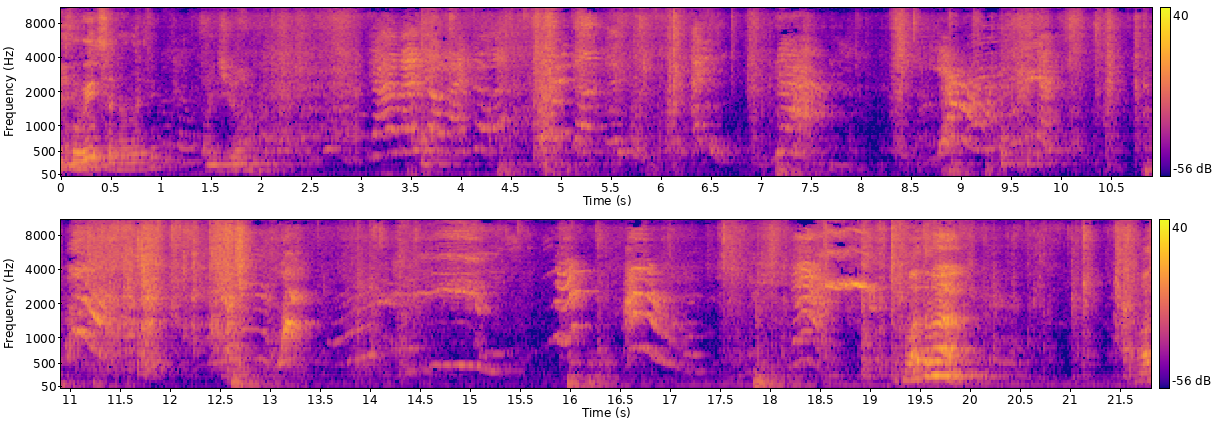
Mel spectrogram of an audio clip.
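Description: A trowel scrapes wet plaster across a wall.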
